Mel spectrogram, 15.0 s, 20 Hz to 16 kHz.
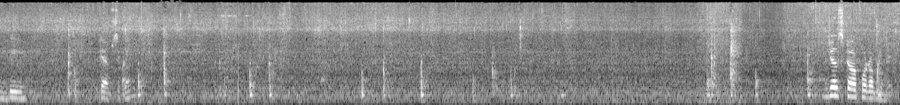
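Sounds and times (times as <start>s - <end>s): vegetables sizzling in oil: 0.0s - 15.0s
spatula clicking against pan: 1.1s - 1.4s, 7.8s - 9.5s.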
